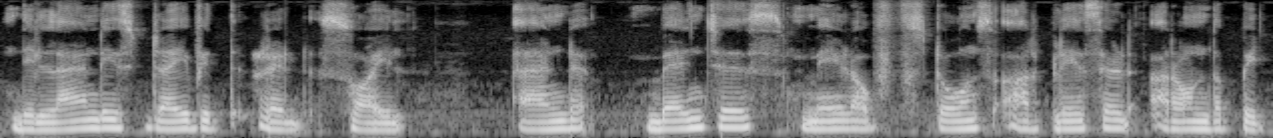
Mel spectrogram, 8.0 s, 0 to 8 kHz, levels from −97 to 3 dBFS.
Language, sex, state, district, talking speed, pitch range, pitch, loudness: English, female, Telangana, Hyderabad, 130 wpm, 125-140 Hz, 130 Hz, -16 LUFS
